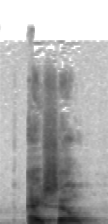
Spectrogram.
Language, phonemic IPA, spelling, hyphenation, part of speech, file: Dutch, /ˈɛi̯.sɛl/, eicel, ei‧cel, noun, Nl-eicel.ogg
- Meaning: ovum, egg cell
